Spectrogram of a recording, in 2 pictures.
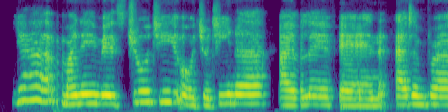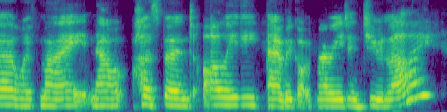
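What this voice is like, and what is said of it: Mixed northern English accent. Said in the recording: “Do I detect a bit of a northern accent? ... I think I've got a bit of a strange accent. I was born in the West Midlands ... we moved to the Isle of Man ... it's a really kind of unusual accent, which has got bits of like Scouse, possibly a bit of Irish. It's kind of like all mixed in”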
